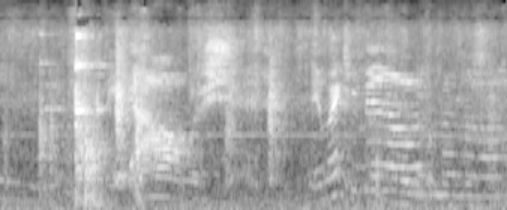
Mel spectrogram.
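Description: Sugar and flour being stirred in a mixing bowl, with utensils clinking against the bowl in short irregular taps while a child and an adult talk over it.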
